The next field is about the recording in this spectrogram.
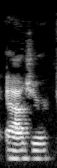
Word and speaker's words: Azure: but when you look at Azure, right? I'm saying it right, Azure.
